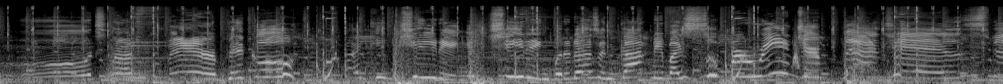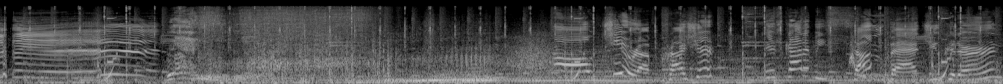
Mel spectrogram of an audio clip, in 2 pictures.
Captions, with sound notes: Oh, it's not fair, Pickle. I keep cheating and cheating, but it hasn't got me my Super Ranger badges. [crying] [blowing nose] Oh, cheer up, Crusher. There's gotta be some badge you could earn.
